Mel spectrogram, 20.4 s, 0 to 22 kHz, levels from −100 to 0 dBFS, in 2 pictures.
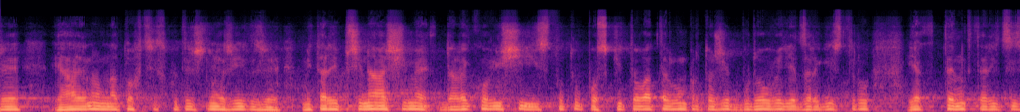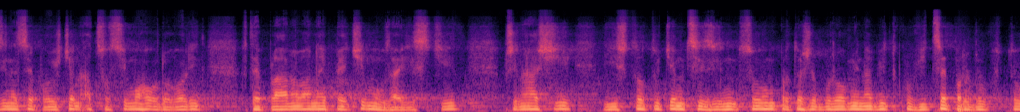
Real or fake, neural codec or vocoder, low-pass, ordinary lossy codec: fake; autoencoder, 48 kHz, 128 numbers a frame, DAC-VAE, trained on Japanese speech; 14.4 kHz; Opus, 16 kbps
